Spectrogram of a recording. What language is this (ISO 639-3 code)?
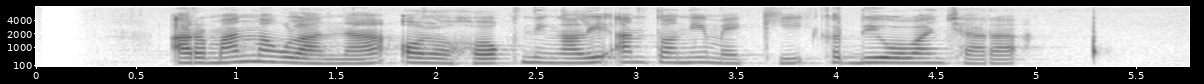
sun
